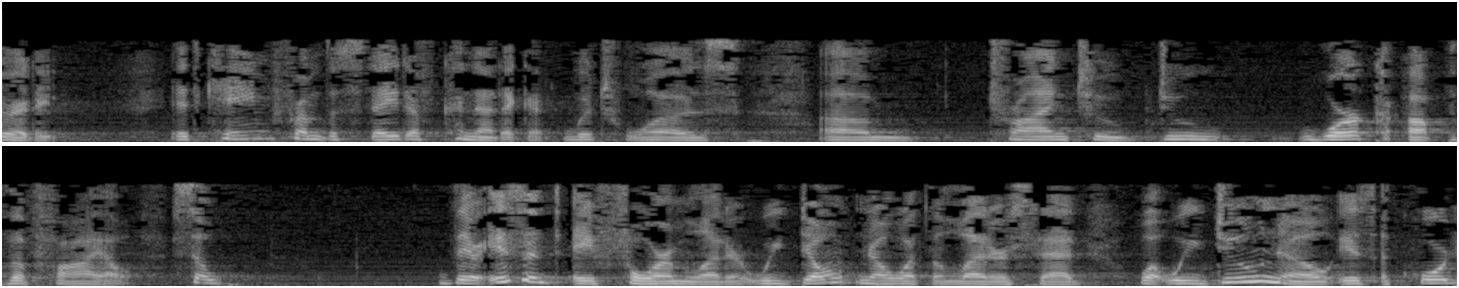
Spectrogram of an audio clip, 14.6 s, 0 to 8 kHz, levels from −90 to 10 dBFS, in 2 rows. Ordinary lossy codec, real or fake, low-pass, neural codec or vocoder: MP3, 24 kbps; real; 7.2 kHz; none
